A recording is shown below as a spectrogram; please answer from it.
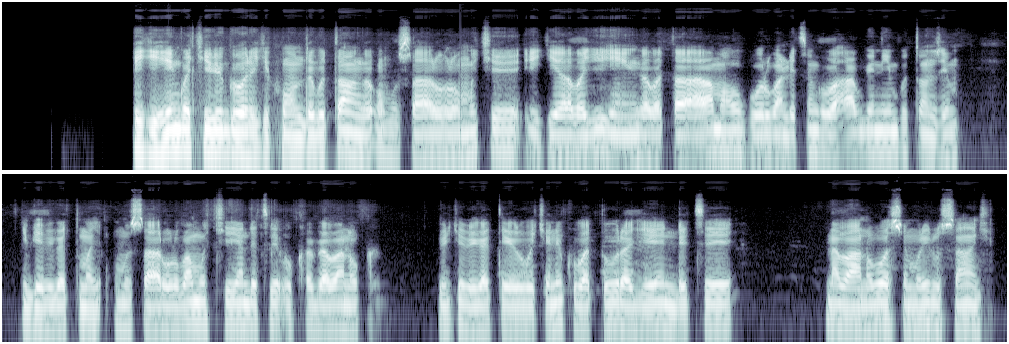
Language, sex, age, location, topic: Kinyarwanda, male, 18-24, Nyagatare, agriculture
